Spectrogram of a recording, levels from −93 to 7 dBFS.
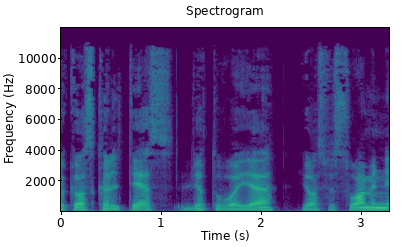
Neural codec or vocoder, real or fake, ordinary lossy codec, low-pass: vocoder, 44.1 kHz, 128 mel bands, Pupu-Vocoder; fake; MP3, 48 kbps; 10.8 kHz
